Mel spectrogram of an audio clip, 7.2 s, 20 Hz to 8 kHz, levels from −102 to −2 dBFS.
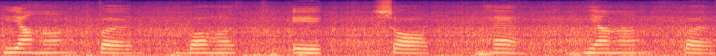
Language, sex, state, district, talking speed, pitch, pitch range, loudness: Hindi, female, Chandigarh, Chandigarh, 65 wpm, 210 Hz, 205-215 Hz, -16 LUFS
